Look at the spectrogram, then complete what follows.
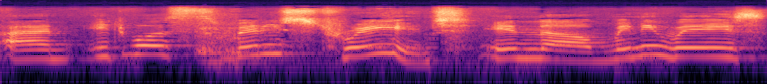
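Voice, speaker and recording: Over noticeable background noise, a woman with a high pitch talks at a very slow pace. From India, Chennai. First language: Tamil. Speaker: musician. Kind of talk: panel discussion. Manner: animated.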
